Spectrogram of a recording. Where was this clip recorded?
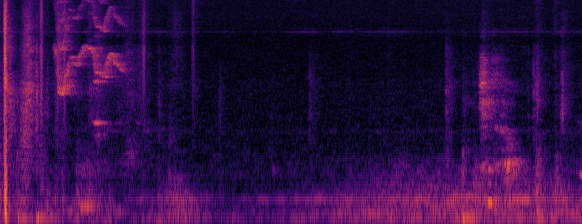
in an elevator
